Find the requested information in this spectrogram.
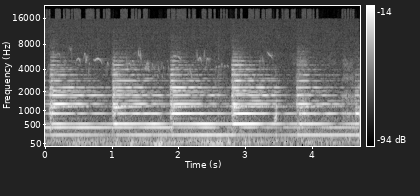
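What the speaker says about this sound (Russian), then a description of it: "Звучит колокол." A church bell in a Hungarian village is rung by hand at noon, five loud metallic strikes at roughly one-second intervals, each leaving a long ringing hum between blows, heard alone and somewhat distant.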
